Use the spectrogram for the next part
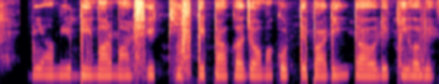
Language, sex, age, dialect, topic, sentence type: Bengali, female, 18-24, Rajbangshi, banking, question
